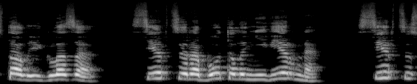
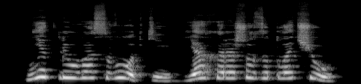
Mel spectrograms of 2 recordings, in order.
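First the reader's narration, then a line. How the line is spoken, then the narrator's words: Dejected voice. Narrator (Russian): удрученным голосом сказал он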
